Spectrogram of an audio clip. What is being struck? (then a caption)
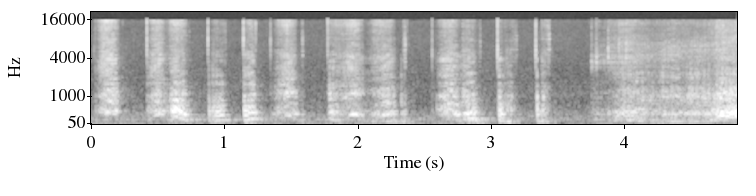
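Painted wooden plank sign. A fingertip with a short painted nail traces and scratches along the printed letters of a whitewashed wooden plank wall sign, a flat solid panel reading "grateful hearts gather here." About a dozen short, dry rubbing strokes are heard, then one longer continuous scrape that builds in loudness toward the end.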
